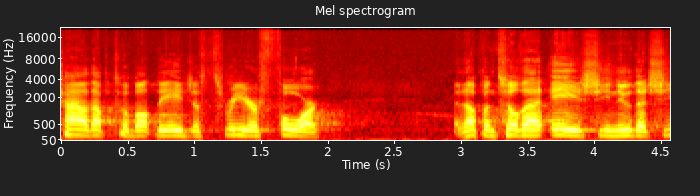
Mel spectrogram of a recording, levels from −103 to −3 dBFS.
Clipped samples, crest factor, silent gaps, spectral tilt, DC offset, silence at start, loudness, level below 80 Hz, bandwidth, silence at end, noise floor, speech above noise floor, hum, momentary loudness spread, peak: under 0.1%; 18 dB; none; -5.5 dB/octave; under 0.1%; 0 s; -20 LUFS; -72 dBFS; over 20 kHz; 0 s; -57 dBFS; 38 dB; none; 7 LU; -2 dBFS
